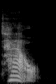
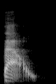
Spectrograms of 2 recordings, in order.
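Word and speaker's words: Tou Thao: his name in court they said tau not thou okay so that the h must be silent like in the name thomas okay so who will stand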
